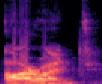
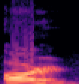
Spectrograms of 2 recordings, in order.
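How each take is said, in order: First: The final t sound is clearly pronounced. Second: The final t sound is dropped. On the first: "तो हम बोलते हैं आरंट" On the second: "native लोग कैसे बोलते हैं आरन"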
